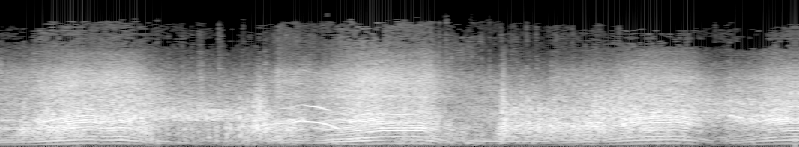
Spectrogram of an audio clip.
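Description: Car engine heard from inside a roll-caged cabin, revving up and dropping back about four times in quick succession during hard driving. A loud rushing noise from tyres and wind runs underneath.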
